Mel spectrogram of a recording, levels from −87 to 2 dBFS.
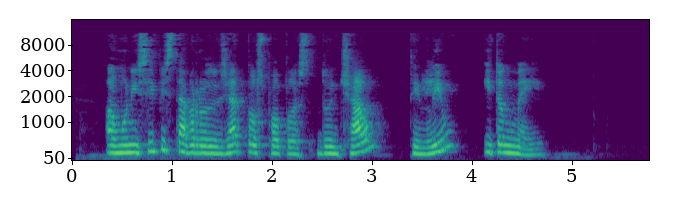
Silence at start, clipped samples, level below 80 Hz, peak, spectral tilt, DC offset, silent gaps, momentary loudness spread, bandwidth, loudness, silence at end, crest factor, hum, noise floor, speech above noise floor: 0.35 s; under 0.1%; -62 dBFS; -6 dBFS; -6 dB/octave; under 0.1%; none; 9 LU; 11.5 kHz; -24 LUFS; 1.05 s; 18 dB; none; -77 dBFS; 55 dB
